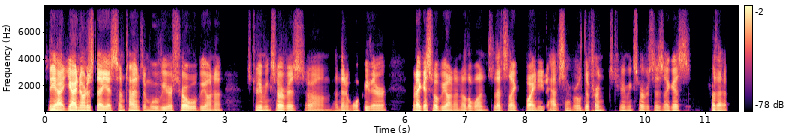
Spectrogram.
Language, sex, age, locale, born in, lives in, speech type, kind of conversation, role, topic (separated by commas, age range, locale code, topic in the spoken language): English, male, 35-39, en-US, United States, United States, conversation, podcast, host, What habits or routines help you relax and recharge after a long day?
